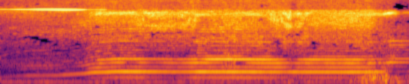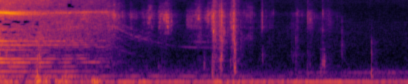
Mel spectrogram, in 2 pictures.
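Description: Small electric RC plane motor and propeller spinning up to a steady whine, rising in pitch over the first second and holding for a few seconds, then dying away about five seconds in as the plane loses thrust. The owner suspects the propeller broke in mid-air.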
